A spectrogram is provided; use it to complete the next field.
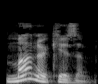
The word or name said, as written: monarchism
